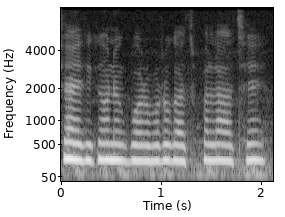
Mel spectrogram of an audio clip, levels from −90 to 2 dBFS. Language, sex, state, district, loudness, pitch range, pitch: Bengali, female, West Bengal, Cooch Behar, -14 LUFS, 240-250 Hz, 245 Hz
